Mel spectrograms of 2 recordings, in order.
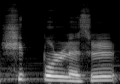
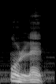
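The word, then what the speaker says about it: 쉽볼렛: 쉬바음이 안 나고 시발음이 납니다. 그래 가지고 쉬볼렛을 발음하지 못하고 볼넷 이렇게 발음합니다.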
